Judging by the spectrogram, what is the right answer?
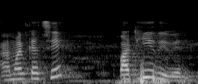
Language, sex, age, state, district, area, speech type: Bengali, female, 30-45, West Bengal, Uttar Dinajpur, rural, spontaneous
